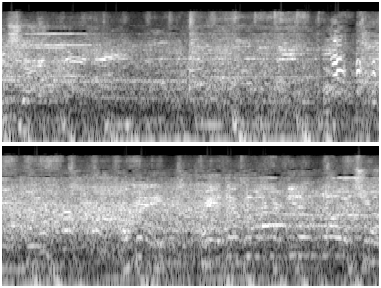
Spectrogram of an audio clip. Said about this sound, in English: Okay, so maybe you heard the PA guy in there. He says, doesn't matter if you don't know each other. First couple comes up, they kiss, some light applause, and then another couple comes up on the scoreboard screen.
